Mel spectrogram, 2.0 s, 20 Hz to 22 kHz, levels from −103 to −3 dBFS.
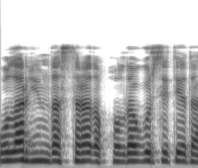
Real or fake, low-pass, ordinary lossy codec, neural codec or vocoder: real; 7.2 kHz; none; none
